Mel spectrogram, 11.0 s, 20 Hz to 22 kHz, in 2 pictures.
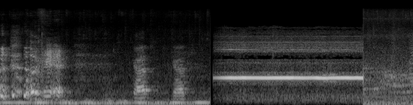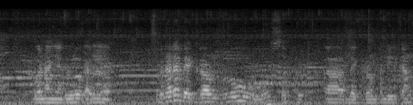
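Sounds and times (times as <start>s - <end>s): high steam whistle: 2.9s - 5.5s.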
